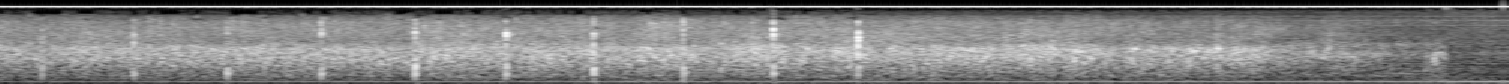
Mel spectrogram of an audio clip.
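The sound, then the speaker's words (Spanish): A crowd applauds steadily for about five seconds, dense clapping with a few sharper individual claps standing out, easing off slightly at the end over a faint low hum; applause in Colombia for the country's soldiers and police. “A los soldados y policías de la patria, a quienes les exigimos todos los días, les hacemos llegar un aplauso del alma, porque el Putumayo ha mejorado.”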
